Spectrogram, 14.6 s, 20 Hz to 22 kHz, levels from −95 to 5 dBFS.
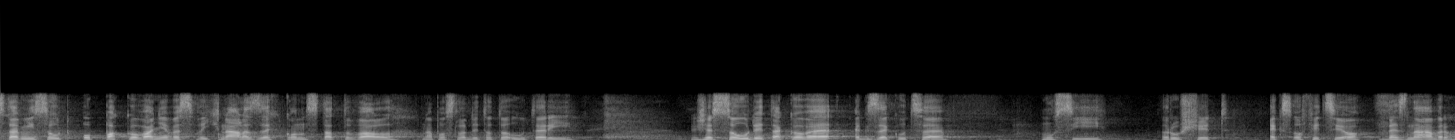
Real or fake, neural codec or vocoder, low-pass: fake; vocoder, 22.05 kHz, 80 mel bands, Vocos; 7.2 kHz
